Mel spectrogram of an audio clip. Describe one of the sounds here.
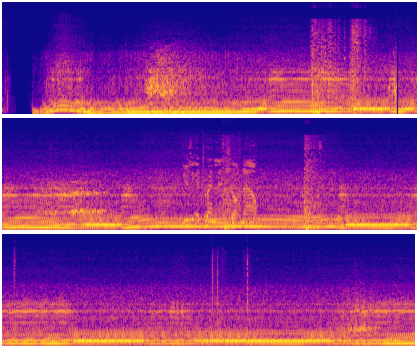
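A vehicle engine drones steadily, its pitch rising and falling as it speeds up and slows down.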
